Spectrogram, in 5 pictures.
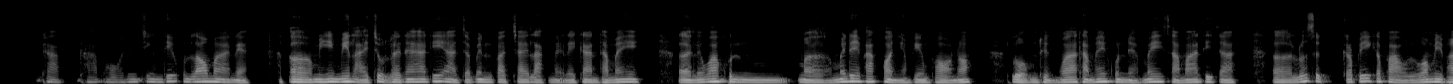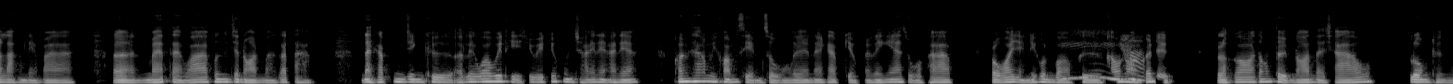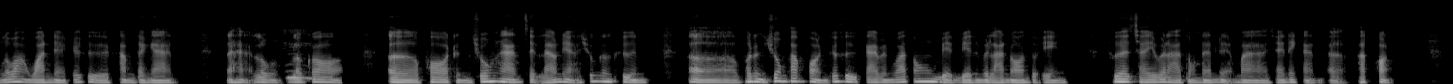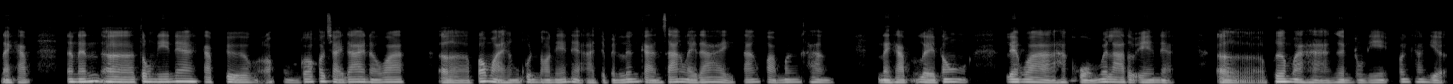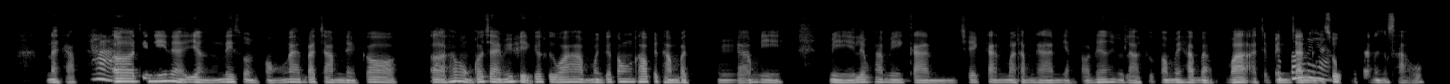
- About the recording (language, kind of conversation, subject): Thai, advice, ตื่นนอนด้วยพลังมากขึ้นได้อย่างไร?
- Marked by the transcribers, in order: other background noise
